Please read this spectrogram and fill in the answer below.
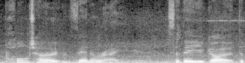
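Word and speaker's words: Porto Venere: shops and cafes thank you well I've been pronouncing Puerto Venere as Venere but in fact I heard someone call it a local that is called venerate so it's Porto venary so there you go the pronunciations it's easy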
